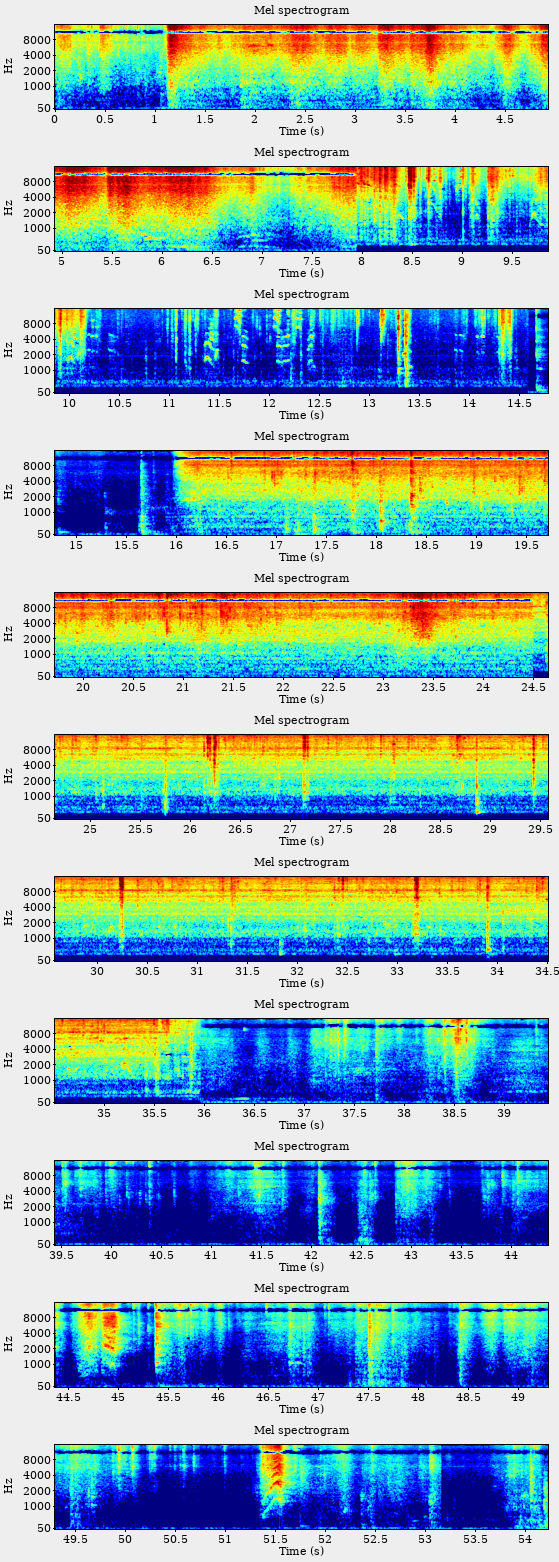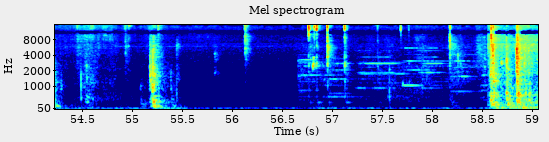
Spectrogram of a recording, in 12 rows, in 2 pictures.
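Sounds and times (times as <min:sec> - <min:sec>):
faucet running into sink: 0:16.0 - 0:35.9.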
